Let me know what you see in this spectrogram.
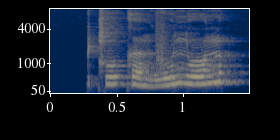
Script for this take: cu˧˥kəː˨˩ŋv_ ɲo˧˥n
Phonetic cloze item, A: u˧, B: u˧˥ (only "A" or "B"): B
